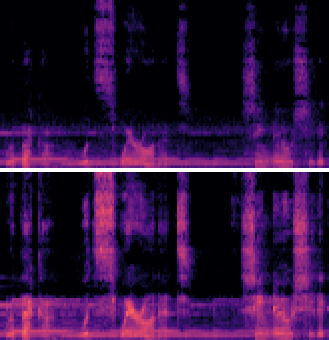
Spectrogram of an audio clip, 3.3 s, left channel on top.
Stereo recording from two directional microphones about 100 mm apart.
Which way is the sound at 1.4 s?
30° right (ahead or behind).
